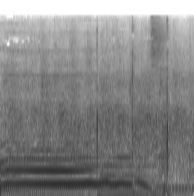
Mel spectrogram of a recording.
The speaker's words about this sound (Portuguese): Então aplauda Jesus porque Ele merece.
